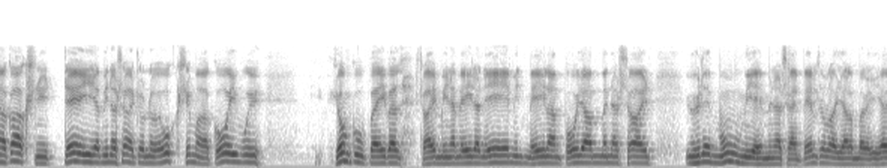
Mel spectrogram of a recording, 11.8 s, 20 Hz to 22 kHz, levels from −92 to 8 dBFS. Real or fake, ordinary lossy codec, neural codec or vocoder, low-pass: real; none; none; 7.2 kHz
